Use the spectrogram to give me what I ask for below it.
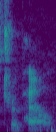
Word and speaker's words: Tripel: I've always heard it as Tripel because it's Belgian. It's right, because we want to say something different than the word triple, right? – Exactly. – Because it's not spelled like triple. It's T-R-I-P-E-L, so Tripel.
